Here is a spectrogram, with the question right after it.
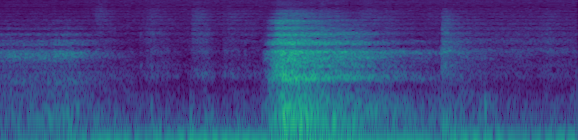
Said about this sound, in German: gähnen ist die einfachste Übung gegen Verbissenheit.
